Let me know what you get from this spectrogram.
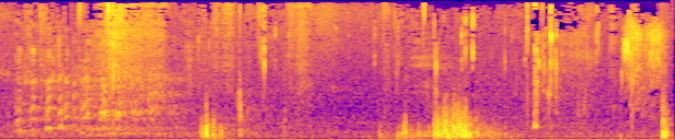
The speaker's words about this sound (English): I must need a drink of water.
